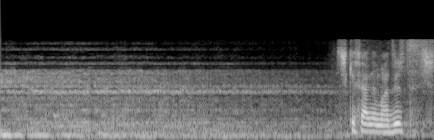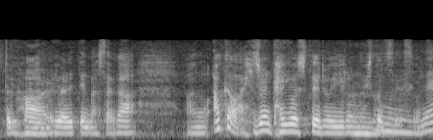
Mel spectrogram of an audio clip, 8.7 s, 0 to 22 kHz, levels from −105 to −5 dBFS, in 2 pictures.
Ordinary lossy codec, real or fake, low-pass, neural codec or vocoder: none; fake; none; codec, 16 kHz, 8 kbps, FreqCodec, smaller model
